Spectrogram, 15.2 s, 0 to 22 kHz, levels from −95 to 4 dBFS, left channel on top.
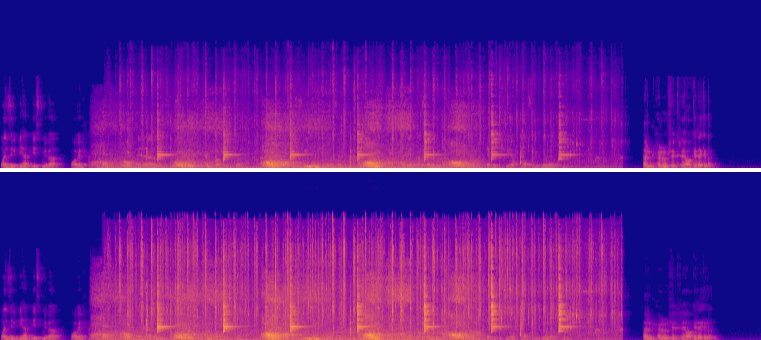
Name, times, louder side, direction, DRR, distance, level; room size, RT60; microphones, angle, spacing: voice 1, 0.0-1.9 2.7-4.8 5.1-8.7 9.2-11.3, left 1 dB, 10° left, 4.3 m, -43 dB
sound 1, 1.8-9.8, right 3 dB, 35° right, 1.1 m, -32 dB
sound 2, 2.0-12.5, right 11 dB, 75° right, 0.8 m, -33 dB
voice 2, 3.7-4.4 12.9-14.2, left 2 dB, 65° left, 4.0 m, -41 dB
Bass guitar, 5.8-12.1, left 2 dB, 40° left, 1.2 m, -52 dB
21.0 x 11.5 x 5.6 m
head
